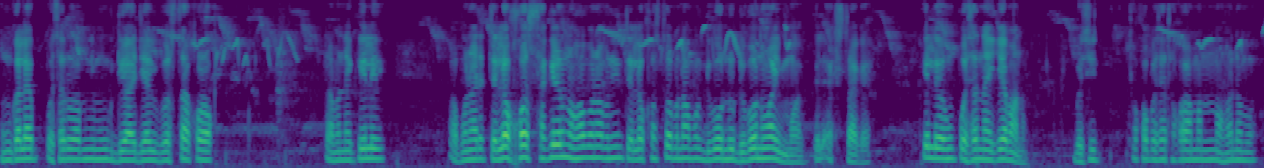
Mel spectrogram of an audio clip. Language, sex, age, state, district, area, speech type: Assamese, male, 45-60, Assam, Sivasagar, rural, spontaneous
